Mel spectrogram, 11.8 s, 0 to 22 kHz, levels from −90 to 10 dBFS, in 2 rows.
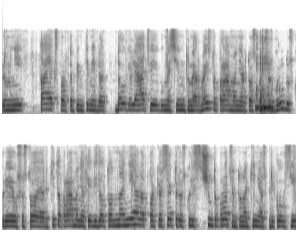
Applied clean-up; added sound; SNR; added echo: none; Scissors; 6 dB; none.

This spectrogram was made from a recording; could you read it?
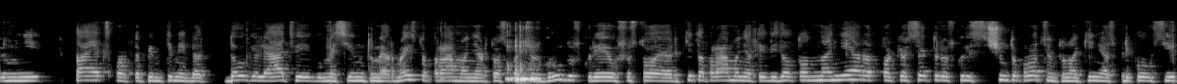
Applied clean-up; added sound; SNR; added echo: classical method log-MMSE.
